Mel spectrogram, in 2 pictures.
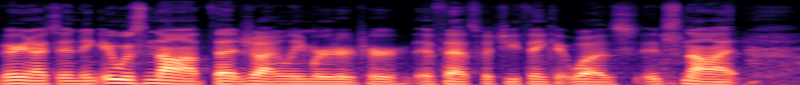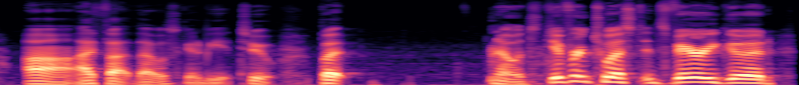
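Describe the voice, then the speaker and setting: Animated young man giving casual game commentary. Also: fairly high pitch, no room sound, studio quality. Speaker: video game reviewer and host. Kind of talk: casual opinionated ranking commentary.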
